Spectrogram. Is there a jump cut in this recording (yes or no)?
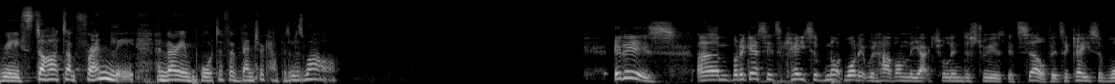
yes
